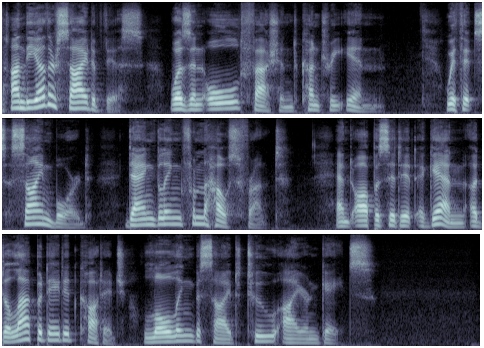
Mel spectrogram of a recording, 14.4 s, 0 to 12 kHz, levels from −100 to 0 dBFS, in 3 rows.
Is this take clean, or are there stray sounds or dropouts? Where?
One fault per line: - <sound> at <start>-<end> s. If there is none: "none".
none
